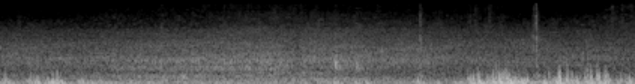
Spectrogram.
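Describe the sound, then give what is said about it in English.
Steady low rumble of cars passing outside, broad and somewhat muffled, swelling louder toward the end as a vehicle seems to go by. No one speaks. “some cars on the other side. Sorry for the loud noise, y'all.”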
